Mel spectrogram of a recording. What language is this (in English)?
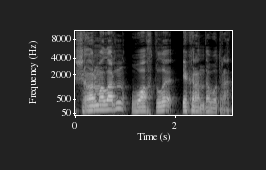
Kazakh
